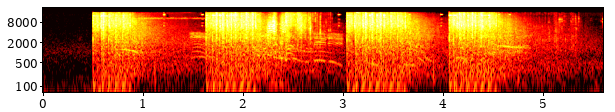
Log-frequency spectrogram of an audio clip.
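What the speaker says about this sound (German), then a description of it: "Beschuss durch leichte Waffen" Small arms gunfire crackles in bursts in the video game The Division: dense, loud automatic fire in several long volleys separated by brief gaps, with faint talk beneath.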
